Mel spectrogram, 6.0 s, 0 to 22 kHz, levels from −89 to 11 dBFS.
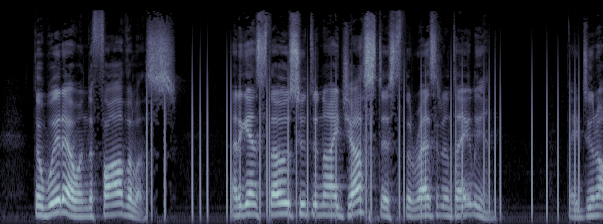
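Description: A train of clicks runs through the audio from 1.46 s to 5.79 s: about forty similar pops at roughly 8.8 per second, irregularly spaced and peaking around 20 dB above the signal. On a waveform they appear as sharp spikes; on a spectrogram, thin broadband vertical lines. Likely cause: electrical interference or a faulty connection.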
